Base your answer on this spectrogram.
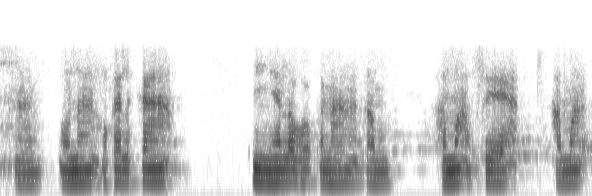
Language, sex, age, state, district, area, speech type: Santali, male, 18-30, West Bengal, Bankura, rural, conversation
